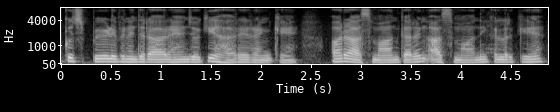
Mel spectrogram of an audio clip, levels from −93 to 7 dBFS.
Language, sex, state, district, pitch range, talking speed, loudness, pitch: Hindi, male, Jharkhand, Garhwa, 125-145 Hz, 245 wpm, -17 LUFS, 130 Hz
